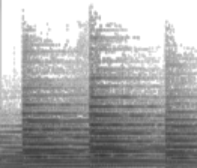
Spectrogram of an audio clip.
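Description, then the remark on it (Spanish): The clock of the Puerta del Sol chimes three times at a steady pace, each loud, resonant bell strike ringing with bright metallic overtones that linger into the next. No voices are heard. “El reloj de la Puerta del Sol.”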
